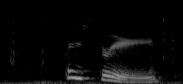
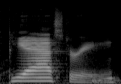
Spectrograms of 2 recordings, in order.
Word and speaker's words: Piastri: Pastry. Is that how you say it? It's Piastri.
